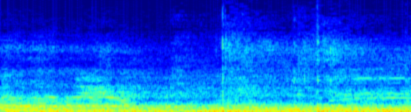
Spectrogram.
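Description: Badminton rally: a few sharp racket-on-shuttlecock hits and thuds of players' shoes on the hard gym floor, over a steady babble of voices in a large hall.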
